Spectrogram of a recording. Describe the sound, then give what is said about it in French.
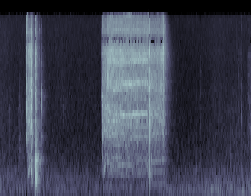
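An instant camera takes a photo: a sharp shutter click, then about a second later a steady motorised whir that runs for just over a second before stopping. “Et ça, c'est le black tap qui permet de protéger la première image. Je vais vous prendre en photo.”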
